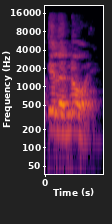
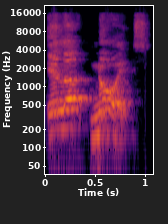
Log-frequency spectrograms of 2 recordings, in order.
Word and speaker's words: Illinois: Illinois the first thing I thought of was Illinois which is how I wanted to say the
